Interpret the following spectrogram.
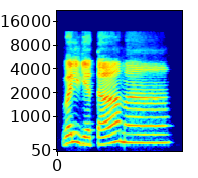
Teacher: ہم واو کو سیدھے لام سے ملائیں گے، الف کو چھوڑ دیں گے. ول یتاما اس طرح پڑھیں گے.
